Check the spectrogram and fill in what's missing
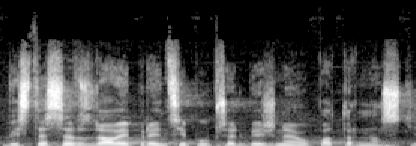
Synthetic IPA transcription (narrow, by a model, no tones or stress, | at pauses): vɪst̪ɛsɛvzdalɪpɾɪnt͡sɪpupr̥ɛdbjɛʒnɛːopat̪r̩noscɪ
